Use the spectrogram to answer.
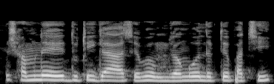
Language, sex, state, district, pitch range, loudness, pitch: Bengali, male, West Bengal, Jalpaiguri, 175-200 Hz, -14 LUFS, 185 Hz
